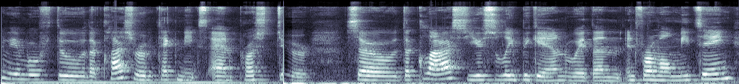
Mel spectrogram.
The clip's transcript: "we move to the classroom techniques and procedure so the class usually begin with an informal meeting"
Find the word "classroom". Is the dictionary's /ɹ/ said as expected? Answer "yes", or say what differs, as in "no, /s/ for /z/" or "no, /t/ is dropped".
yes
